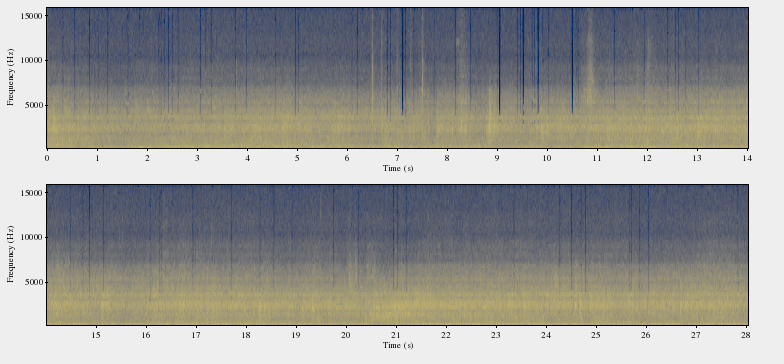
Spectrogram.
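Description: Passenger train running along the line, heard from inside the carriage: a steady low rumble of the wheels on the rails.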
